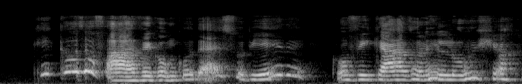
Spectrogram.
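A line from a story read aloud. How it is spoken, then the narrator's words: Puppet's laughing question. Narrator (Italian): domandò ridendo il burattino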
